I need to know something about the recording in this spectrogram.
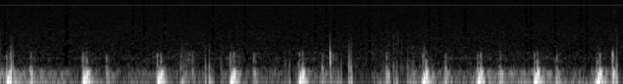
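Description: A person's heartbeat picked up through an analogue stethoscope by a lavalier microphone fitted into its tubing: low, muffled thumps about once a second.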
